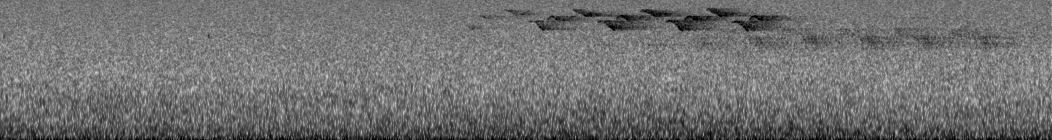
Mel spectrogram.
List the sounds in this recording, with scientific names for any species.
Mniotilta varia, Seiurus aurocapilla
